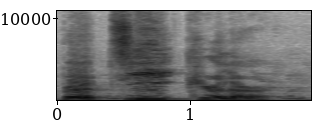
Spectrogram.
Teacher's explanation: the way I pronounce the word, I'm stressing what syllable? The second syllable, ti.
